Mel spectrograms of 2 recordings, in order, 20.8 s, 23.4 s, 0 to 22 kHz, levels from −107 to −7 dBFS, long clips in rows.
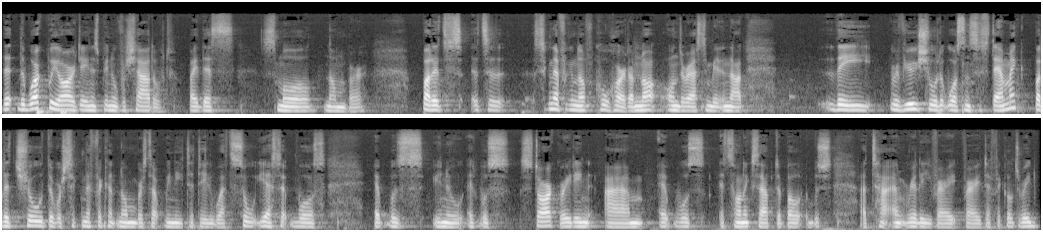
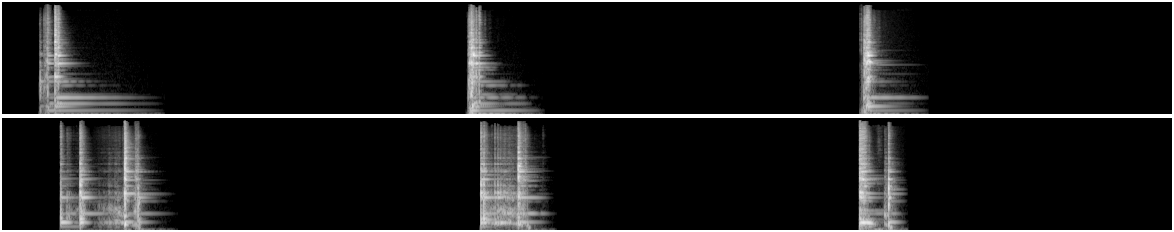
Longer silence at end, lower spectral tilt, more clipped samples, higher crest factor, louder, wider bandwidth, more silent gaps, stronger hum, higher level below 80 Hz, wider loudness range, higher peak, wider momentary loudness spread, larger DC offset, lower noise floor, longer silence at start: second, 0.05 s vs 2.75 s; first, -5 dB/octave vs -0.5 dB/octave; neither; second, 22 dB vs 30 dB; about the same, -21 LUFS vs -20 LUFS; second, 14 kHz vs 17.5 kHz; second, none vs 1.62-4.63 s, 5.42-8.57 s, 9.26-12.27 s, 13.45-16.47 s, 17.24-20.26 s; neither; first, -48 dBFS vs -60 dBFS; about the same, 3 LU vs 4 LU; about the same, 0 dBFS vs 0 dBFS; second, 10 LU vs 17 LU; neither; second, -47 dBFS vs -65 dBFS; second, 0 s vs 0.35 s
